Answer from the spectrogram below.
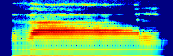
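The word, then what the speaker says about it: ذال: জিহ্বার আগাটা ওই দুই দাঁতের আগায় লাগান, ওই দুই দাঁতের আগায় লাগান, সামনের উপরে দুই দাঁতের আগায় লাগান লাগান, লাগিয়ে উচ্চারণ করতে হবে জাল জাল জাল।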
